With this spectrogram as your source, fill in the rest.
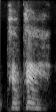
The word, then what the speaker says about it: Papa: And you pronounce papa. Is it papa, not papa? Like, did I mispronounce that? It is not papa. So when you're communicating over your equipment in the military, you emphasize the papa.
